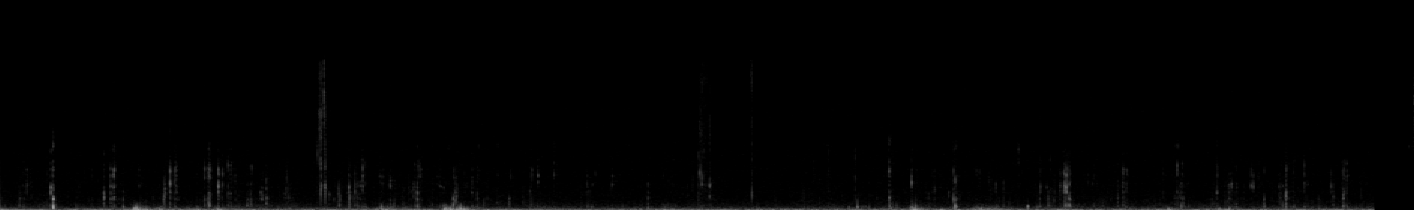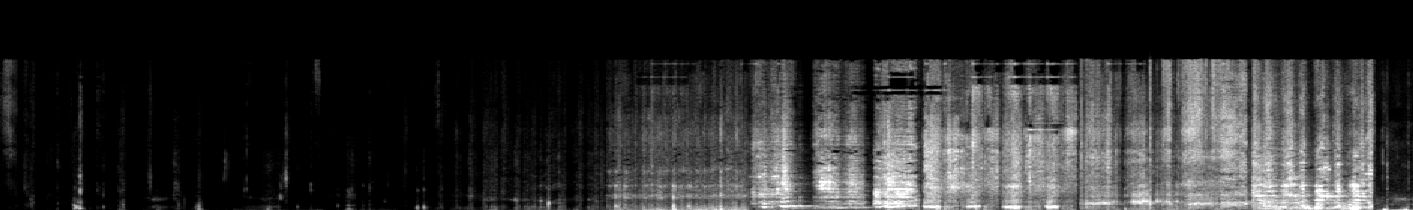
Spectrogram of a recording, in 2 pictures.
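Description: Faint, close-miked ASMR nibbling and chewing of a chocolate treat, a few soft crunches and mouth clicks. About twenty seconds in, a much louder harsh scraping starts: a metal fork dragged across a metal pan lid right at a microphone, grating and squealing.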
